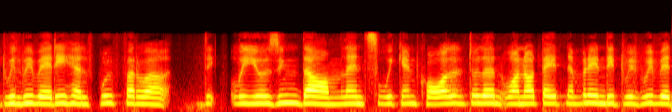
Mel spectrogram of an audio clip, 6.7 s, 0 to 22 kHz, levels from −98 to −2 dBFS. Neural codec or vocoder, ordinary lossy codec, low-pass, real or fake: codec, 16 kHz, 0.5 kbps, X-Codec, WavLM features, trained on Multilingual LibriSpeech; none; 7.2 kHz; fake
